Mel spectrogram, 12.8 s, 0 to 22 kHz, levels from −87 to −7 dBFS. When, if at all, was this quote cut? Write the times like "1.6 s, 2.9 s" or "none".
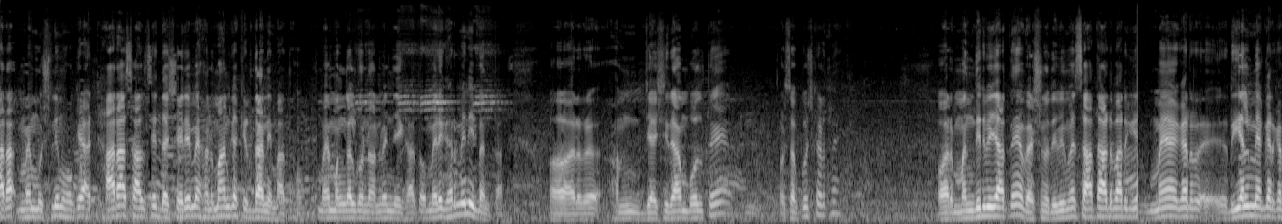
3.1 s, 5.1 s, 11.4 s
